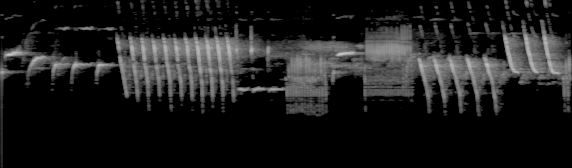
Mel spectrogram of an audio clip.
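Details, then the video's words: Canary singing a varied, fast song: rapid descending sweeps repeated in quick series, steady whistled notes, and buzzy trilled phrases alternating across the strophe, bright and high-pitched throughout with no other sounds. "Wonderfull Canary Singing"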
